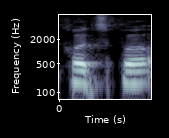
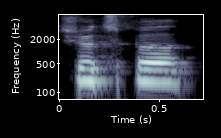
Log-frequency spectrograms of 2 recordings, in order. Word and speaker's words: chutzpah: And the answer, although the word itself, and I pronounce it chutzpah, I've heard it pronounced chutzpah, chutzpah, as if the C isn't there. It just starts with the H, kind of like a stop sign in Washington, D.C.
